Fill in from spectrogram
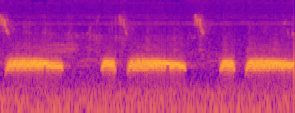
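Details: Decoy-lured spotted dove giving long, steady, low hollow coos broken by short clipped notes, alternating long and short over three seconds, with faint thin chirps of small birds behind.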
